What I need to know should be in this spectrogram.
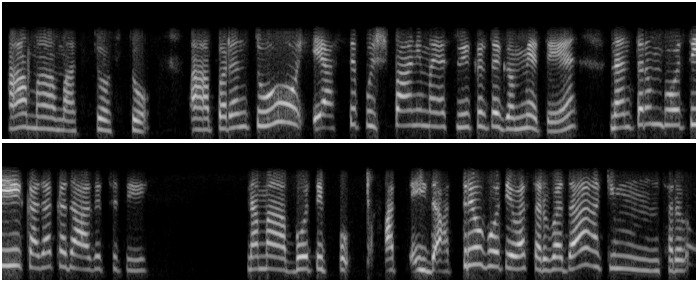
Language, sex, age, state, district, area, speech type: Sanskrit, female, 18-30, Karnataka, Gadag, urban, conversation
